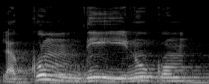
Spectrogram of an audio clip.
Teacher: میم ساکن کے بعد با اور میم کے علاوہ کوئی اور حرف ہے یعنی دال ہے، لکم دینکم، تو میم کو ظاہر کر کے پڑھیں گے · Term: اظہار شفوی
